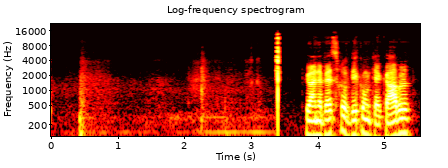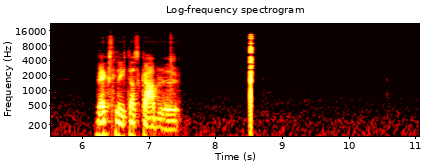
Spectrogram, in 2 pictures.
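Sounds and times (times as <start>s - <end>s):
man narrating: 3.9s - 5.5s, 6.2s - 7.5s.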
